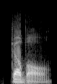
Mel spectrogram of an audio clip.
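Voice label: "double", American English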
